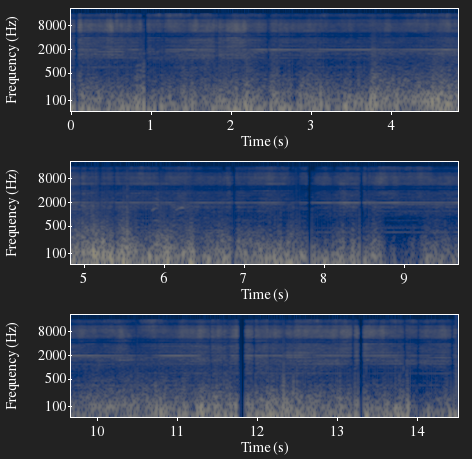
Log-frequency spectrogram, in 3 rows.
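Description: Electric scale model helicopter (Vario Dauphine AS 365) flying low: a dense, gusty low rumble of rotor and air with a steady high whine over it, easing briefly about nine seconds in.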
